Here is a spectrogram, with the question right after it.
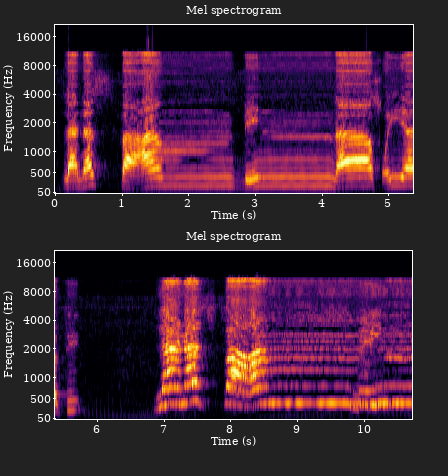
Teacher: یہاں تنوین کے بعد با ہے لہذا اقلاب ہوگا یہاں اور نون مشدد ہے غنہ کریں گے اور صاد کو تھوڑا سا پر کر کے گلائی کے ساتھ ادا کیجئے تاکہ سین معلوم نہ ہو. یہاں آیت ختم ہوتی ہے آپ وقف کر سکتے ہیں تا ہا کی شکل میں بدل جائے گی.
